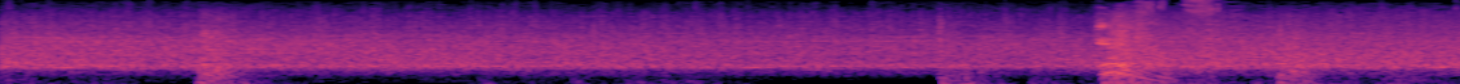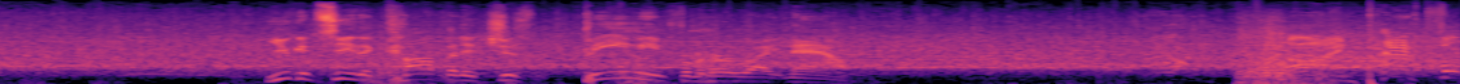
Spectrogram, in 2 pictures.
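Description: Bodies slam heavily onto a wrestling ring mat with loud thuds.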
